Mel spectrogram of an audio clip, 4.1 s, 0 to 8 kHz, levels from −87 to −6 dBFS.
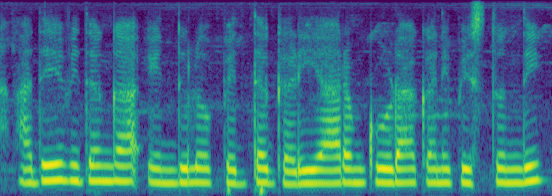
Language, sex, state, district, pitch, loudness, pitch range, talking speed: Telugu, female, Telangana, Mahabubabad, 210 Hz, -14 LUFS, 205-225 Hz, 85 wpm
